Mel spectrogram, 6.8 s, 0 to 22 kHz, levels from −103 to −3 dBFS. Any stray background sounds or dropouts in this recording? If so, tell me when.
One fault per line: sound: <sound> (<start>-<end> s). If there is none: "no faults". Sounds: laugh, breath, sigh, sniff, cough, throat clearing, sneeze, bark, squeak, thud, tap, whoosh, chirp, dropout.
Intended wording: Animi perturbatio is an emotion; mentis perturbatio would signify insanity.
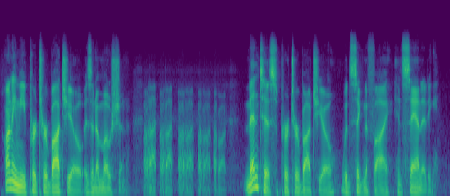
sound: laugh (2.2-3.4 s)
